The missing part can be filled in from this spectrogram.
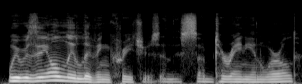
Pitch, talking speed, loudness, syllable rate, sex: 130 Hz, 200 wpm, -17 LUFS, 6.3 syllables/s, male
